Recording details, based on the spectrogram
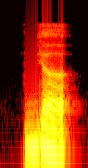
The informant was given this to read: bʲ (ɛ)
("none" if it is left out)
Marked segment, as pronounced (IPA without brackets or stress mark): ɜ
